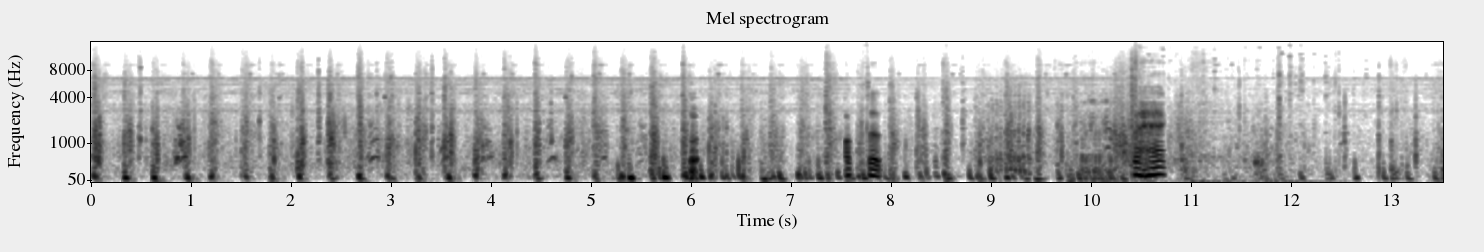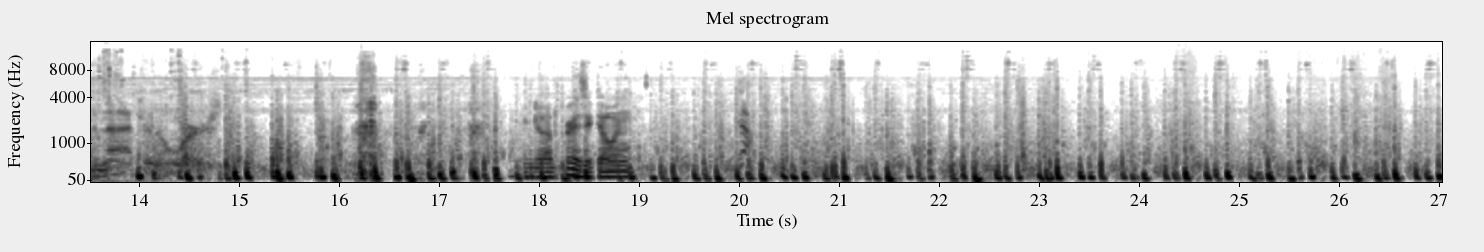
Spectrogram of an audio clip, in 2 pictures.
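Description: A horse's hooves thud rapidly on the ground.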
